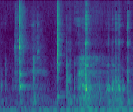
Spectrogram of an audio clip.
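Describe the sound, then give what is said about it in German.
A lock nut is screwed back on over a disc on a cone and tightened with a wrench: a few sharp metallic clicks and clinks at irregular intervals, over a steady low mechanical hum, with no one speaking. “Und dann ziehe ich das wieder fest mit dem Schlüssel.”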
